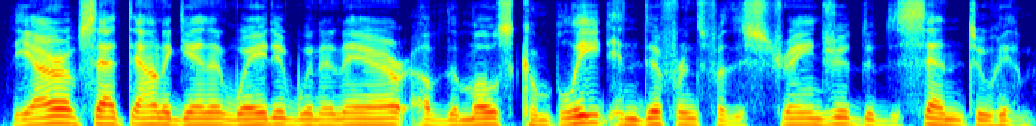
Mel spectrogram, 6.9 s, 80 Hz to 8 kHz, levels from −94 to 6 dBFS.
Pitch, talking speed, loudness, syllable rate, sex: 130 Hz, 190 wpm, -17 LUFS, 4.9 syllables/s, male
